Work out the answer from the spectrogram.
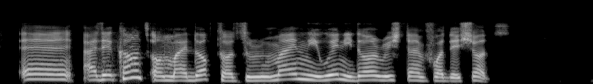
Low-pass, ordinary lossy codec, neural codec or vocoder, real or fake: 7.2 kHz; none; codec, 16 kHz, 6 kbps, DAC; fake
